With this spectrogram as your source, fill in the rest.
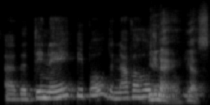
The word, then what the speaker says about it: Diné: I've gotten a book about a medicine woman from I hope I pronounce this right, the Diné people, the Navajo people. Yes, Diné, the Navajo, Diné.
